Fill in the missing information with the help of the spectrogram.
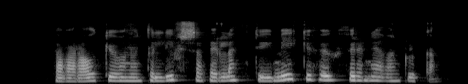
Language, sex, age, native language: Icelandic, female, 40-49, Icelandic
